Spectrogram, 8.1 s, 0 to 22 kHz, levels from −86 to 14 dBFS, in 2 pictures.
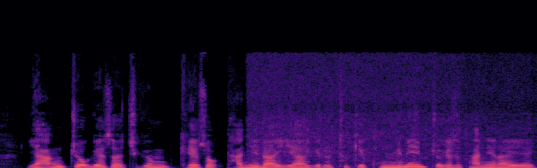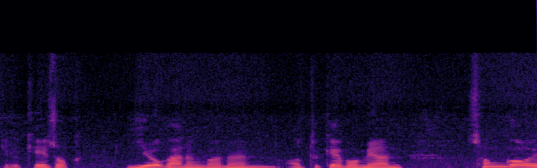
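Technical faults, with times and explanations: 1.27–1.74 s, 4.06–4.44 s and 6.11–6.5 s, speech cut by the noise suppressor: within each span, short stretches of speech adding up to roughly 0.1, 0.15 and 0.1 s are pulled down with the background, by up to about 11, 10 and 9 dB respectively. The suppressor misjudged these quieter speech parts as noise and attenuated them, so consonants or endings in those windows sound swallowed and faint rather than cleanly articulated.
1.84–4.0 s, noise suppressor catching up: the room noise jumps by about 18 dB around 2 s, and the suppressor's noise estimate still reflects the quieter earlier background. The louder noise therefore comes through with less reduction at first, then gradually sinks as the estimate adapts over about 2.16 s, settling at roughly 9 dB of cut, with the room noise ending up about 24 dB below the speech.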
